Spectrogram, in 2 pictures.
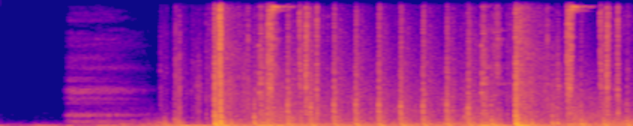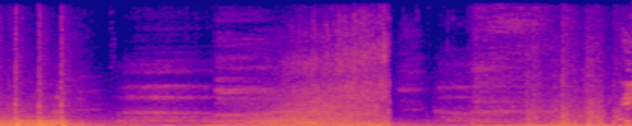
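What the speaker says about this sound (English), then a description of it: "Strafing run inbound." Rapid bursts of heavy gunfire ring out from a strafing run in the Call of Duty WWII video game. Loud, close volleys hammer in quick succession, with sharp cracks. Engine drone and effects follow.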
